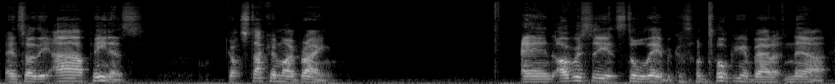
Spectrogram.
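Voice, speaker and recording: A man's voice: medium pitch, normal speed, pauses often, a bit bright. An older man, giving a casual, anecdotal talk as host, rambling a little and chuckling at his own story.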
